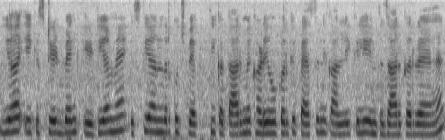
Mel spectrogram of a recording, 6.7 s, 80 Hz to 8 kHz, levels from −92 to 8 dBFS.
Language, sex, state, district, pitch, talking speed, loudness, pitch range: Hindi, female, Bihar, Vaishali, 245 Hz, 215 wpm, -15 LUFS, 220-260 Hz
